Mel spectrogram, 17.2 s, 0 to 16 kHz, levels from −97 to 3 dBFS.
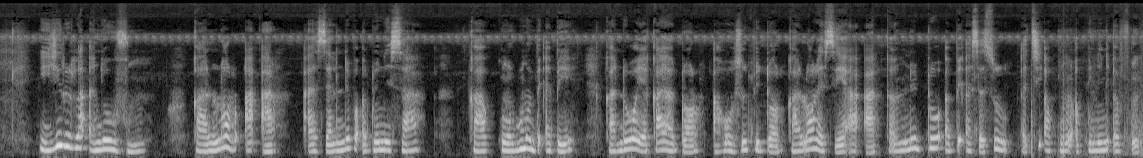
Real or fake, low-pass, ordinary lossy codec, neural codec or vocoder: real; 14.4 kHz; MP3, 96 kbps; none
